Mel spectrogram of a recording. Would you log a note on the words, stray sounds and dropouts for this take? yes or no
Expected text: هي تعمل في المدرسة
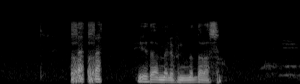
yes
